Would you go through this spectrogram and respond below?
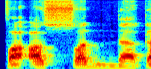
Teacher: صاد کو بھی 2 بار پڑھنا ہے، دال کو بھی 2 بار پڑھنا ہے، اور صاد کو موٹا کر کے پڑھنا ہے، دال کے اوپر 1 بار قلقلہ کریں گے، دوسری بار زبر کے ساتھ پڑھیں گے۔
